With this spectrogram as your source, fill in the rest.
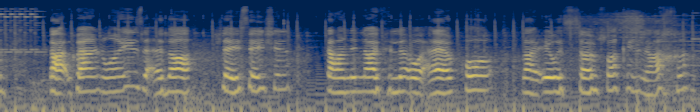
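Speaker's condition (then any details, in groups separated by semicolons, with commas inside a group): Cerebral palsy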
